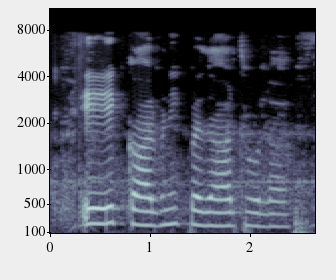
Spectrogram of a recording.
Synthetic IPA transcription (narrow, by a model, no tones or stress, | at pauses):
eːkːaːɾbnɪk̚pəd̪aːɾt̪ɦoːlaː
